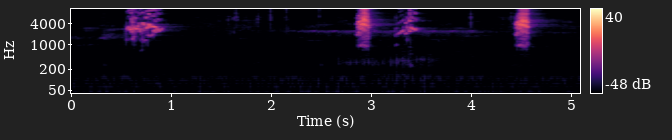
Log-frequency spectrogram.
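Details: Rainbow lorikeets in trees during courtship: three harsh, broadband screeches at uneven gaps, the middle one doubled, over a faint steady tone.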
